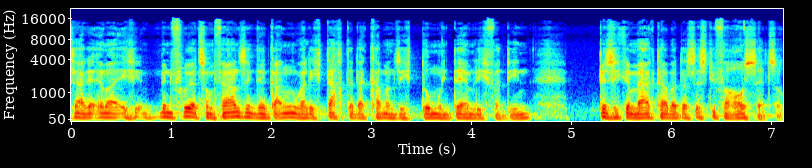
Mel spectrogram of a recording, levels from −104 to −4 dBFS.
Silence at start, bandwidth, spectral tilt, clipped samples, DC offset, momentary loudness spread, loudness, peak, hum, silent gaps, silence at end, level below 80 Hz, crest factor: 0 s; 16 kHz; -6.5 dB/octave; under 0.1%; under 0.1%; 8 LU; -21 LUFS; -4 dBFS; none; none; 0 s; -36 dBFS; 18 dB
